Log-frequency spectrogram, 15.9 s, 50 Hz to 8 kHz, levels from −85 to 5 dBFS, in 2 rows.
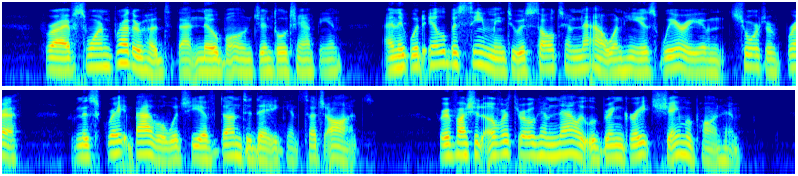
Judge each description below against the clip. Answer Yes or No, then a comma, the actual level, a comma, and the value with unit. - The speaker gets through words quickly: Yes, fast, 210 wpm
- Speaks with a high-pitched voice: No, medium, 140 Hz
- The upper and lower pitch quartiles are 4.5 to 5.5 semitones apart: No, average, 4.1 semitones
